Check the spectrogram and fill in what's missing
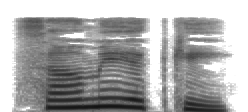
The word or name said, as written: ಶಮ್ಯಾಕ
